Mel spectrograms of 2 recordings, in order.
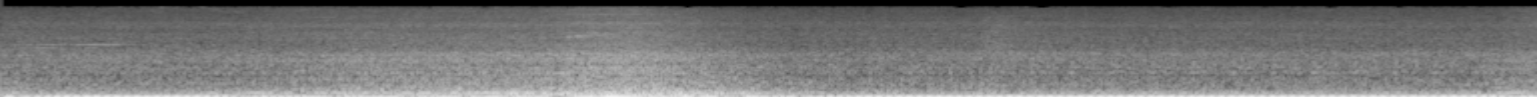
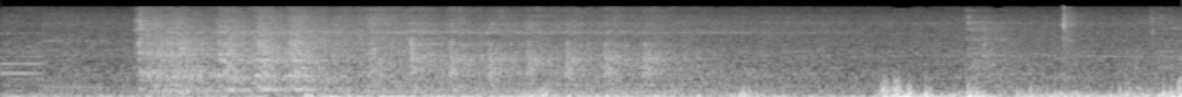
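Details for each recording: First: Toyota Fortuner diesel after repair of knocking, white smoke, hard starting and pickup drop; engine revs fully with a deep, even roar, no knock or tapping, running clean; earlier slight missing thought due to oil. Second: Toyota Fortuner at start-up: rough cranking and a ragged start with heavy irregular knocking thumps, then the engine stalls. It blows white smoke and has a pickup drop, with check and ABS lights on. Hard knocking on start, cause not yet found.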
